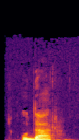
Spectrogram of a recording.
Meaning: 1. hit, blow, strike, kick, punch, cuff 2. the sound of such an impact 3. the quality or ability of such an impact 4. a quick, sudden offensive 5. bombardment, shelling
- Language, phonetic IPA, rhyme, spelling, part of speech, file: Russian, [ʊˈdar], -ar, удар, noun, Ru-удар.ogg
